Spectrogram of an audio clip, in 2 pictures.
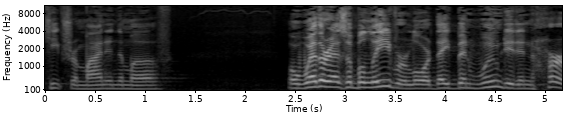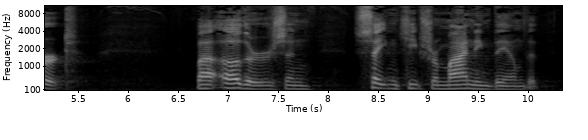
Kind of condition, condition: setting, large echoing room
